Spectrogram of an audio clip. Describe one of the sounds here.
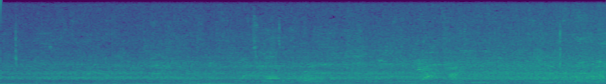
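Men talk and call out faintly in the distance.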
